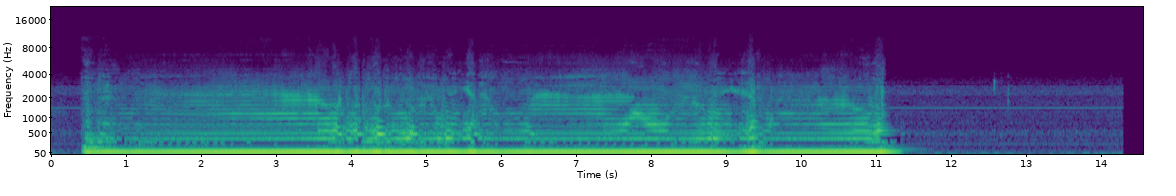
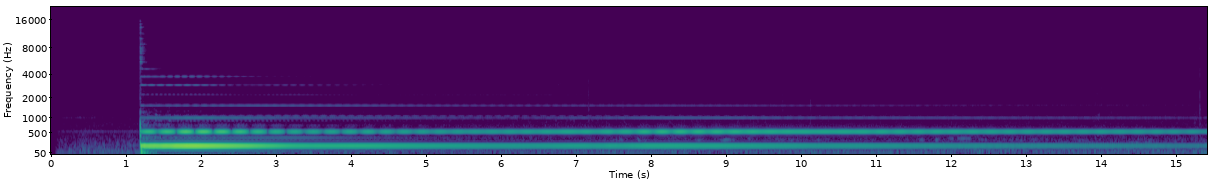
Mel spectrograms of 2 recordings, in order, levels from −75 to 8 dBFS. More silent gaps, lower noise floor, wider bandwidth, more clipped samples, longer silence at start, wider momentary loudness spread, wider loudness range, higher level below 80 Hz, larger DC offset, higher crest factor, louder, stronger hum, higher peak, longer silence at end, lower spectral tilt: neither; second, -42 dBFS vs -55 dBFS; first, 4.7 kHz vs 3.9 kHz; neither; second, 0.4 s vs 1.2 s; second, 4 LU vs 20 LU; second, 5 LU vs 16 LU; first, -12 dBFS vs -50 dBFS; neither; about the same, 12 dB vs 16 dB; first, -13 LUFS vs -22 LUFS; neither; first, 0 dBFS vs -6 dBFS; first, 3.2 s vs 0 s; second, -8.5 dB/octave vs -11 dB/octave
